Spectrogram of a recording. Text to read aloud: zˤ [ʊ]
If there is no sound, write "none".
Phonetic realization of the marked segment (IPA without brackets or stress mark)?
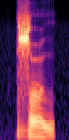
u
